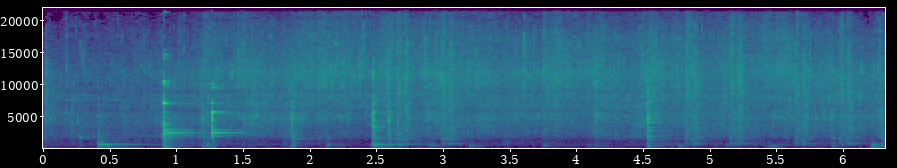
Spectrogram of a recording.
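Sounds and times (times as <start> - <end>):
chopped ingredients sizzling while stir-fried in a frying pan: 0.0 - 6.3.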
